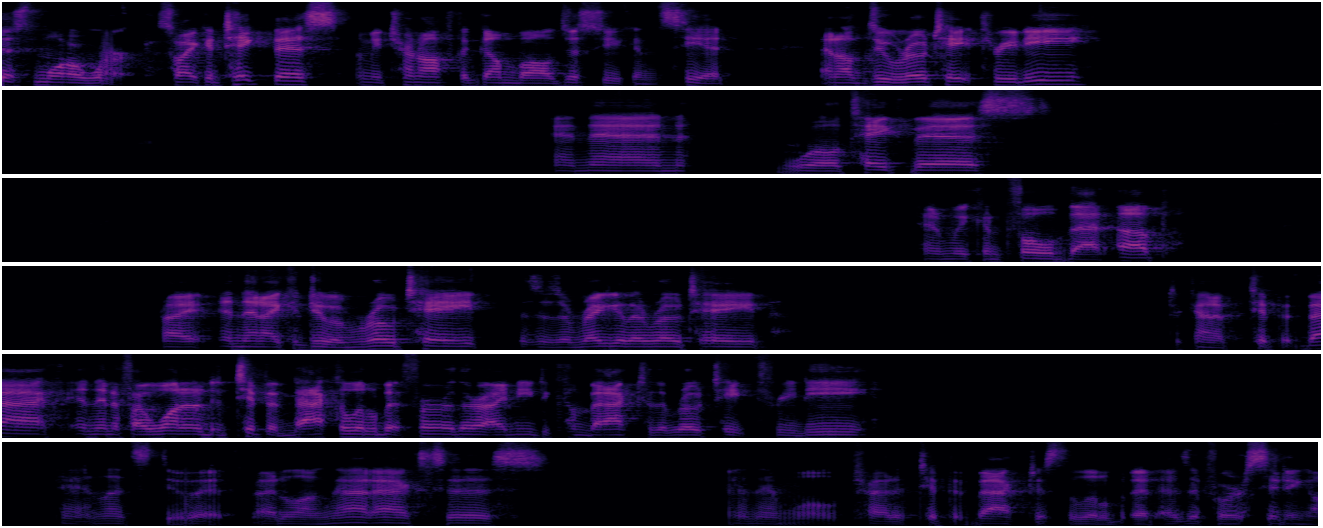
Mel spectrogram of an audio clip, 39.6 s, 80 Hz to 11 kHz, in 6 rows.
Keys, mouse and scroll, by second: 0.8 click, 3.4 middle click, 3.4 click, 5.0-8.5 typing, 5.8-8.4 drag, 12.4-14.6 drag, 16.8 click, 18.8 click, 21.4 right click, 21.8-22.3 typing, 24.2 click, 25.1 click, 26.7 click, 29.2-29.8 typing, 31.5 Return, 31.8 click, 34.3 F15, 34.4 click, 36.1 shift+click, 39.2 click.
